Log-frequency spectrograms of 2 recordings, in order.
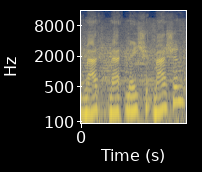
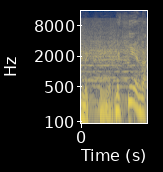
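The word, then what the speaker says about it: Machen: And I was like, I think I said Mashin. I'm going with McKeon.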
